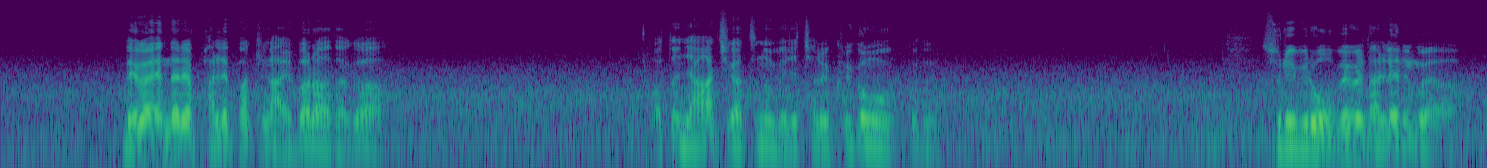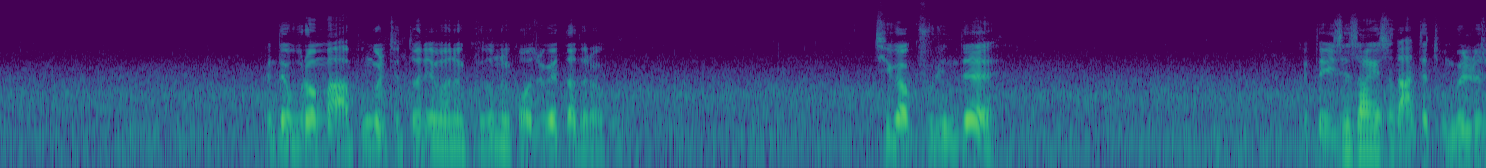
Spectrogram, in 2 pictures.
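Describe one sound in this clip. Young men talk quietly, close by, in short exchanges.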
